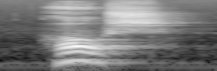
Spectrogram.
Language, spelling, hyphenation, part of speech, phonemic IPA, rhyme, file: Dutch, hoos, hoos, noun / verb, /ɦoːs/, -oːs, Nl-hoos.ogg
- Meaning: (noun) 1. high boot 2. whirlwind, (specifically) landspout 3. hose (tube), container used for removing water; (verb) inflection of hozen: first-person singular present indicative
